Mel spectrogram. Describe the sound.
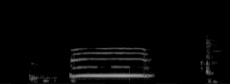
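Someone mimics a muffled animal cry with their voice, imitating a cry heard from someone found locked in a car's front seat, one steady, cat-like wail lasting about a second, framed by brief soft vocal sounds before and a short burst after.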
